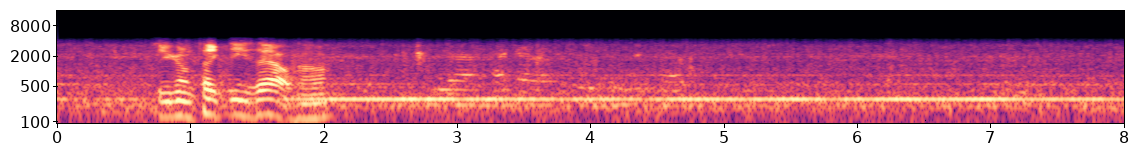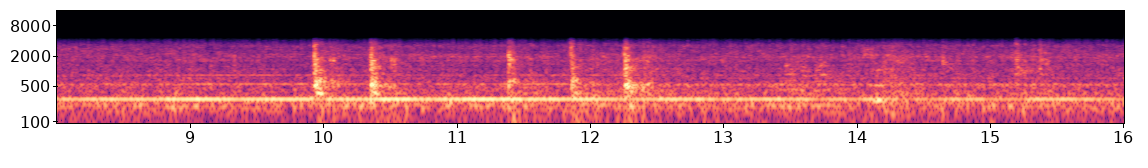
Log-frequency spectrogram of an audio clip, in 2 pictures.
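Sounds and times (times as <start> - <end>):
steady machine hum: 0.0 - 16.0
sharp knocks on metal fixture: 9.9 - 10.6, 11.4 - 12.6.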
